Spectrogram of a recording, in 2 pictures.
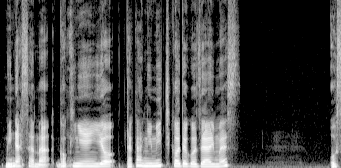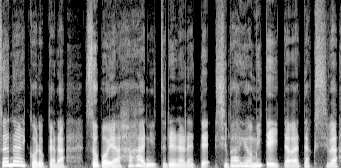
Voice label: voice, commentator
